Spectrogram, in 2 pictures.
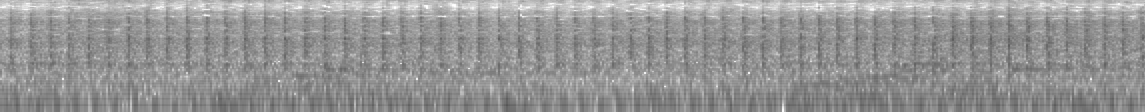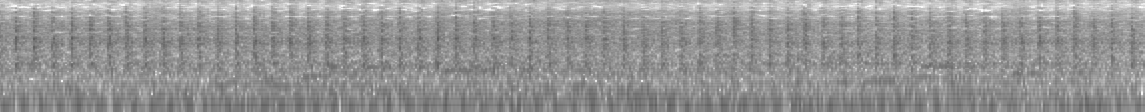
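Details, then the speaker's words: Yamaha Vixion motorcycle with rough engine and an oil leak, started at idle: harsh, fast, uneven rattling clatter across the clip; mechanic suspects scored piston or similar internal wear, not yet confirmed. "Oke mesin kasar ini bisa didengar suaranya"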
